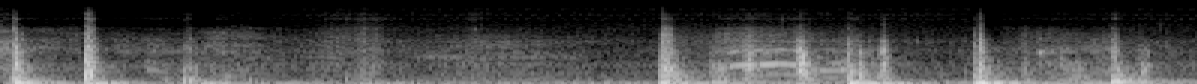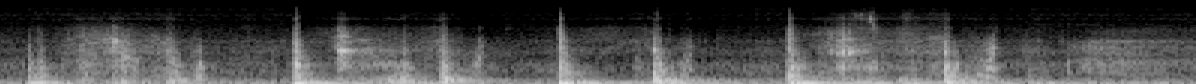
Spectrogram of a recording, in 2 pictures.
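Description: White Max tint squeegee being worked over the wet rear window glass: irregular knocks and clicks with short squeaks as the blade drags on the glass.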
